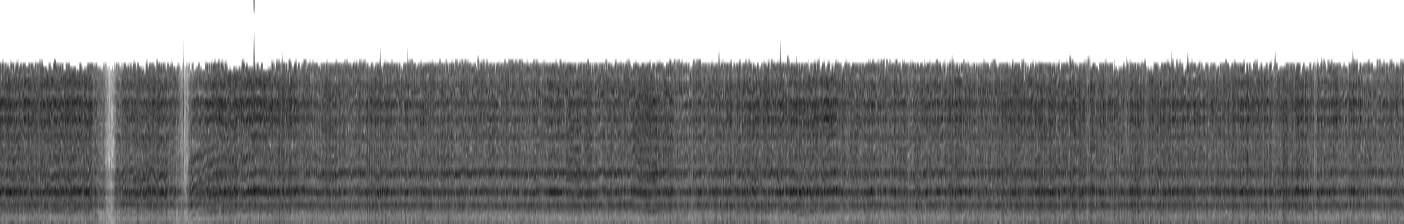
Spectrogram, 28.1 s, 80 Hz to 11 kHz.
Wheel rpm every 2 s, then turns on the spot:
190, 130, 200, 230, 230, 230, 230, 230, 230, 230, 230, 240, 230, 230.
none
